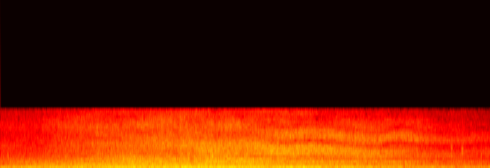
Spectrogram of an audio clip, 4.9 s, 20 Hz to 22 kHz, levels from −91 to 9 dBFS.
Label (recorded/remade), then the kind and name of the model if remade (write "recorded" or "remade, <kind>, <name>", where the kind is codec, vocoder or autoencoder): recorded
